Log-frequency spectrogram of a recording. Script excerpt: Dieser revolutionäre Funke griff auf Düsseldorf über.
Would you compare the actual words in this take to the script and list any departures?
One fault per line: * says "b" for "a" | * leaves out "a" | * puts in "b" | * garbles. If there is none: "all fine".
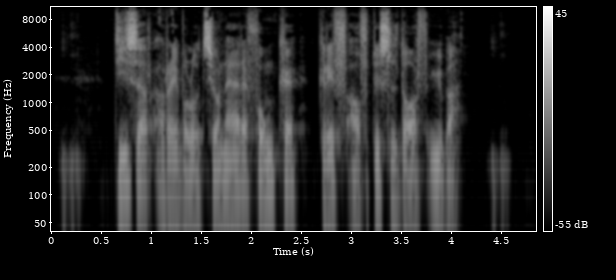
all fine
